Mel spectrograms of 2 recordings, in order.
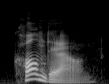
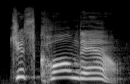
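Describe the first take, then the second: First: Low, settled, unhurried command; calm reassurance. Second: High, drawn-out mock command; incredulous quote. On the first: Retold or imitated. Preacher voicing Jesus who has power over it, calm and low. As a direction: say it low as one in control. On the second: Preacher questioning how anyone can say that, incredulous and high. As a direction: stretch it slowly as an exasperated order.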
